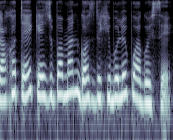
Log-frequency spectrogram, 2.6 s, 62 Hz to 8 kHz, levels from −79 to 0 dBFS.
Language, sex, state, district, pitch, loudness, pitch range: Assamese, female, Assam, Kamrup Metropolitan, 275 Hz, -12 LUFS, 250-300 Hz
